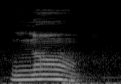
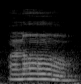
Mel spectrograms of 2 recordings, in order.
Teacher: इसकी ध्वनि नाक से निकलती है, बोलने में पता लगता है, न नाक से आवाज़ आती है, अण नाक से आवाज़ आती है।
